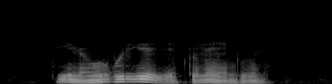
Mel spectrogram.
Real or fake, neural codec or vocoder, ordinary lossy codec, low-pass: fake; codec, 16 kHz in and 24 kHz out, 1.1 kbps, FireRedTTS-2 codec; none; 3.6 kHz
